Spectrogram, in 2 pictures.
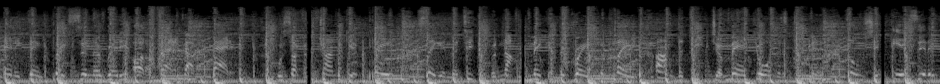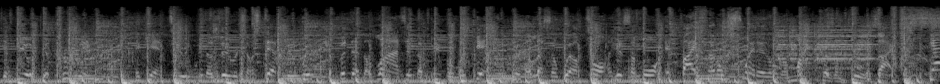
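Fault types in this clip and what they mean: Gap at a join of encoded pieces: separately encoded segments were spliced without trimming each encoder's start-up delay and final-frame padding, so brief silences of about 40 to 45 ms open at 3.07, 5.21 and 8.81 s, smeared at the edges, before the sound resumes where it stopped.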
